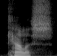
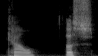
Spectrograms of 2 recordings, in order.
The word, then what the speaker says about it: callous: one word at a time today's word is callus it is pronounced Cal us and spelled c a l l o u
